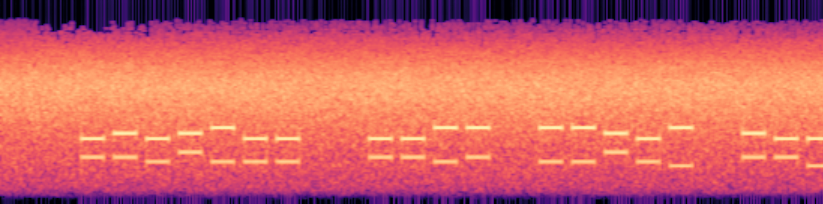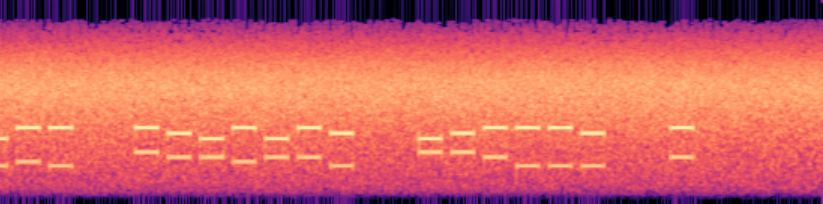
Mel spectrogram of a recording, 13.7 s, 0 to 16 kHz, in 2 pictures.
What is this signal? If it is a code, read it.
DTMF, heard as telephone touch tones, dialled by machine, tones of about 190 ms, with phone line noise. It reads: 7840644 7769 66043 87163 #876792 *09332 9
